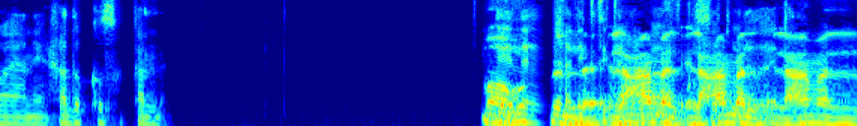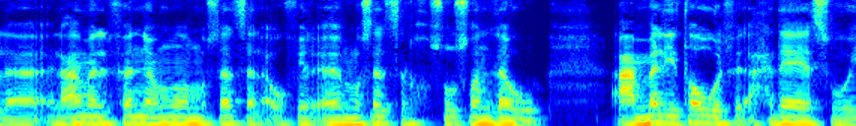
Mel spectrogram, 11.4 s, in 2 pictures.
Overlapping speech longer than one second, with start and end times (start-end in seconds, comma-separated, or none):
3.3-5.4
